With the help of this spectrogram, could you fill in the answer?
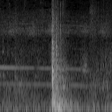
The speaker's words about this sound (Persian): شیرزاد در ماشین رو باز میکنه توفنگ رو بر میداره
